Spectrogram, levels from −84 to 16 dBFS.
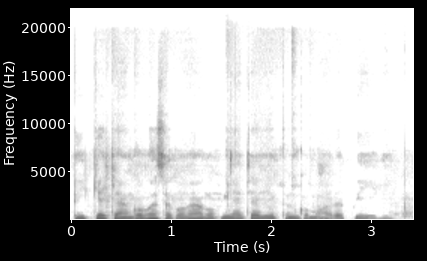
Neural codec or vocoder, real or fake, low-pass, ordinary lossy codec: codec, 44.1 kHz, 7.8 kbps, DAC; fake; none; none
